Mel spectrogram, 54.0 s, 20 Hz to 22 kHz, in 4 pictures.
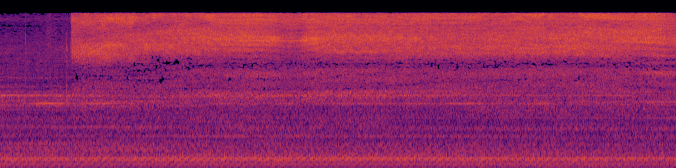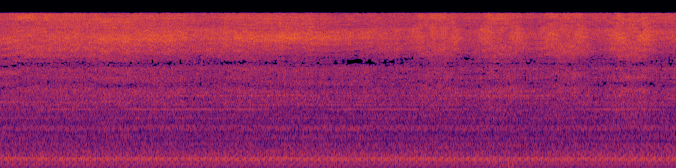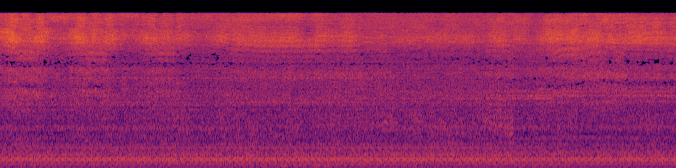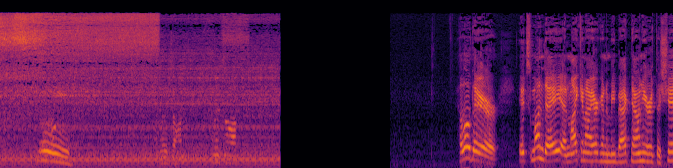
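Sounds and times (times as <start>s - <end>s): low mechanical hum: 0.0s - 46.0s
spray gun hissing: 1.4s - 43.9s.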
